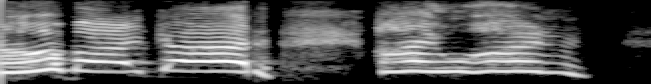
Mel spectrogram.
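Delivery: mock shrieking, very high and very slow. Retelling the mom's reaction to her lottery ticket, imitating her screaming. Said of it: "She's screaming".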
